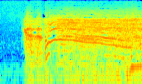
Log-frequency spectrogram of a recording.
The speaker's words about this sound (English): Can you give us a high-pitched scream?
